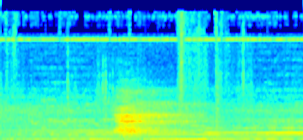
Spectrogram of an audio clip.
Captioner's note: sighs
